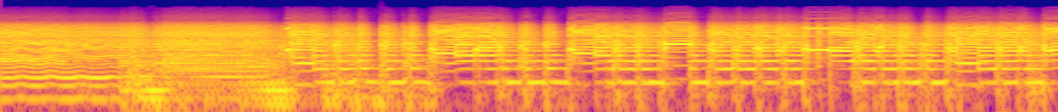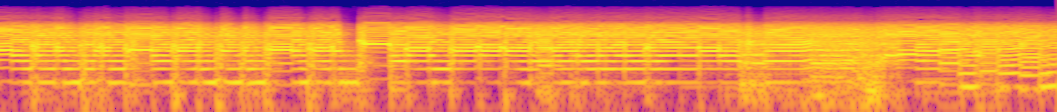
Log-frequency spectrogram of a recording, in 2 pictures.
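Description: Electric guitar played through the Maestro Ranger Overdrive pedal. It opens on a held note with wide vibrato, then from about a second and a half in plays a fast riff of rapidly picked repeated notes, and ends on another note with vibrato.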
